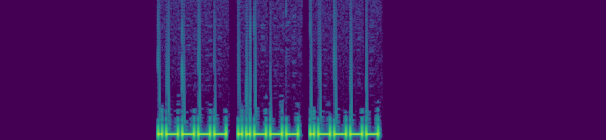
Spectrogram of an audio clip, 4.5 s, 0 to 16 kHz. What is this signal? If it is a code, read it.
Morse code, heard as a keyed tone, about 40 wpm, 700 Hz. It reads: 121
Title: Numbers - 3-Digit 40wpm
